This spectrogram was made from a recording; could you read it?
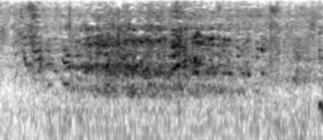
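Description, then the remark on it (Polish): A dense chorus of turkeys gobbling continuously for the whole stretch, many birds calling at once on a crowded turkey farm. “Na tym filmie widzimy przede wszystkim kopanie zwierząt, indyków stłuczonych na fermie.”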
